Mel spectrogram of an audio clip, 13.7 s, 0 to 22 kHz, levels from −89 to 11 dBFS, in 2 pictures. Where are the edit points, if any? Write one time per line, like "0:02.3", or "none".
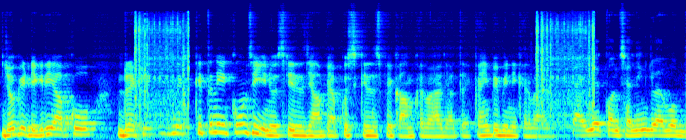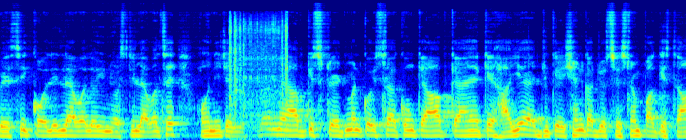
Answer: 0:01.6
0:05.7
0:09.5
